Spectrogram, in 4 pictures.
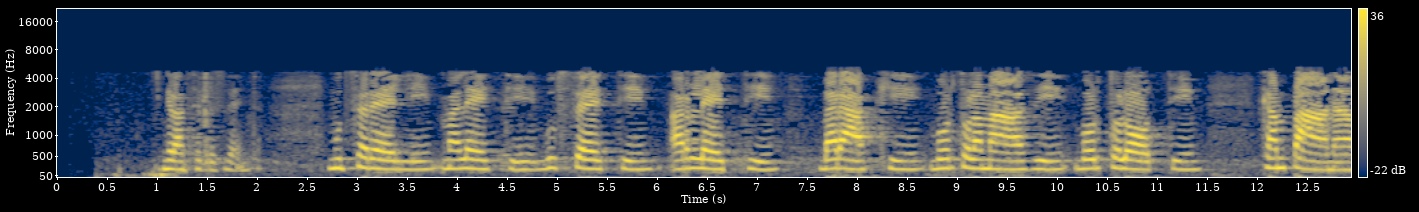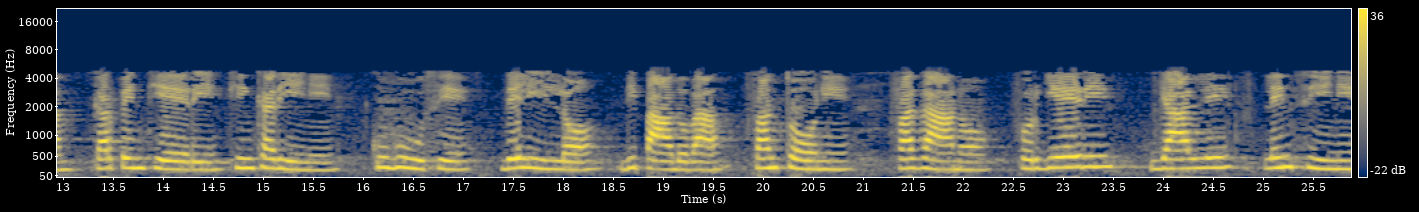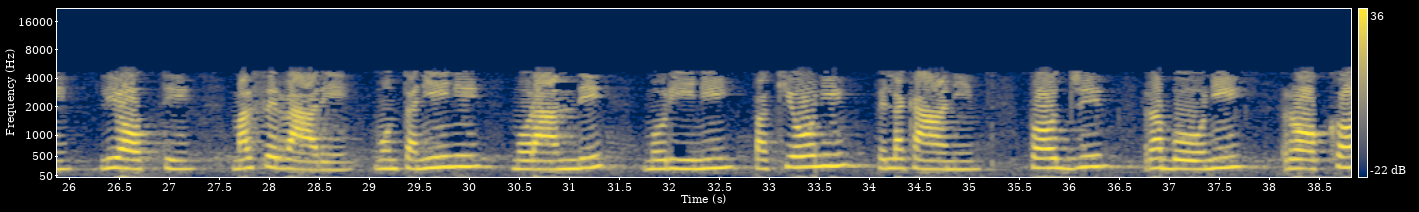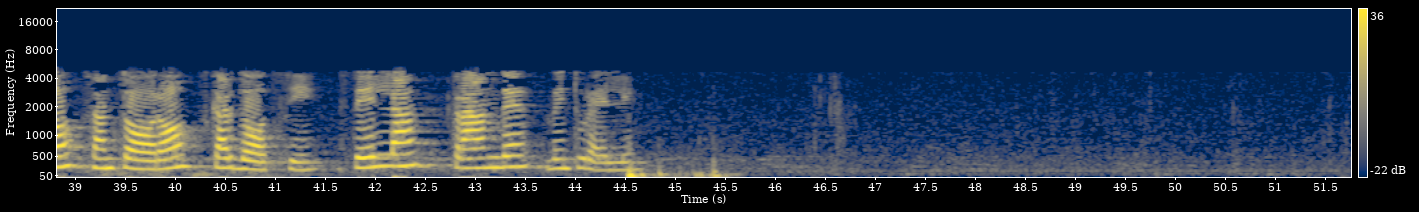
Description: Seduta del 18/05/2017. Appello
Segretario Generale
